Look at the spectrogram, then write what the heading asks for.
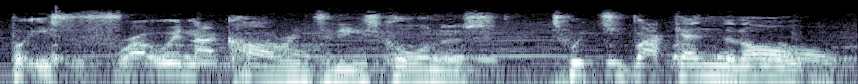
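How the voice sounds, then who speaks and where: A man with a croaky voice, chatty and excitable, commentating live on a racing game league. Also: on the high side, normal speed, music in the background. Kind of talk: live esports race commentary.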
